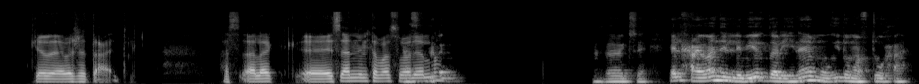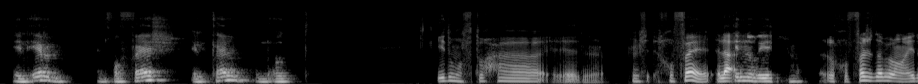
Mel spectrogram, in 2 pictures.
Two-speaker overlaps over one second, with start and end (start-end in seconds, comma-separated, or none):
none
